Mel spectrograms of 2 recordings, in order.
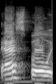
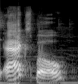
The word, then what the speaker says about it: Expo: how she pronounces it she pronounces it the espo now you're you're more than willing to to call Leticia and tell her that it's not espo it's Expo um and that's hurting the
